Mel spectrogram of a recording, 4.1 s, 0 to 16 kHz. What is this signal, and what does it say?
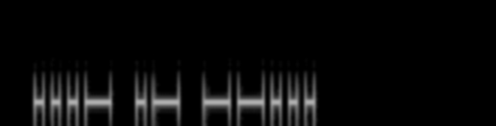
Morse code, heard as a keyed tone, about 17 wpm, 700 Hz. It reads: VA7
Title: Callsign Prefixes for Top 50 DXCC - 17wpm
